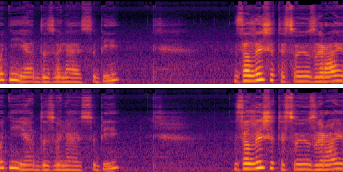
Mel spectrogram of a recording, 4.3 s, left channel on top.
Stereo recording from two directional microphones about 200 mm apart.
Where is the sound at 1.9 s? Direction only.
40° left (ahead or behind).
